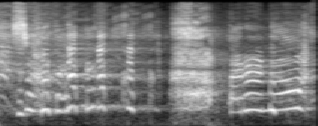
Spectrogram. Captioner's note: both laughing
